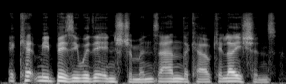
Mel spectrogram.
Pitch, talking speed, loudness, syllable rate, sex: 135 Hz, 210 wpm, -17 LUFS, 6.0 syllables/s, male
